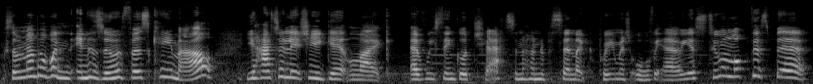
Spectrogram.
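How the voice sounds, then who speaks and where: High, lively young woman streaming games. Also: fast, hardly any pauses. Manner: giggly, rambling, chatty. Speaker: game streamer. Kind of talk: casual live-stream chat and game commentary. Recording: game music faintly behind.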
